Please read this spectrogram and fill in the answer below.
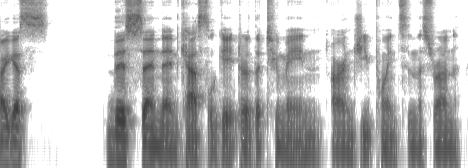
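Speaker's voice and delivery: ordinary delivery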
